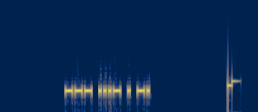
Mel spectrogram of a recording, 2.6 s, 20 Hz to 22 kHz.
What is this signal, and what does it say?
Morse code, heard as a keyed tone, about 51 wpm, 700 Hz. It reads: OVEN
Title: Sentences from Top 1200 Words - New Word Drill Alt - 50wpm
